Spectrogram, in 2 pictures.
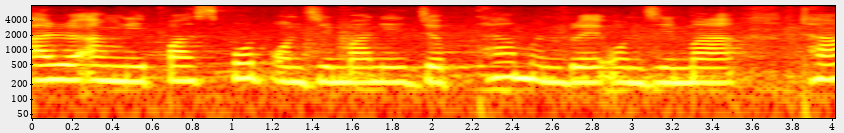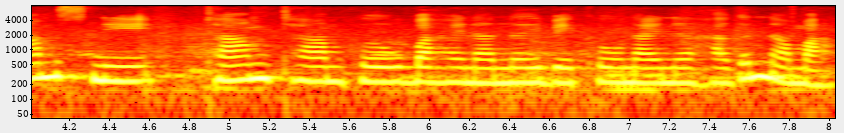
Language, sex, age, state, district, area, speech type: Bodo, female, 30-45, Assam, Udalguri, rural, read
